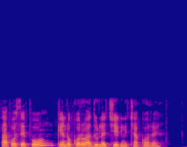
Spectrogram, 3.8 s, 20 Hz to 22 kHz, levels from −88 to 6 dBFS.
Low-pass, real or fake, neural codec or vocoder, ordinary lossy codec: 7.2 kHz; real; none; none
